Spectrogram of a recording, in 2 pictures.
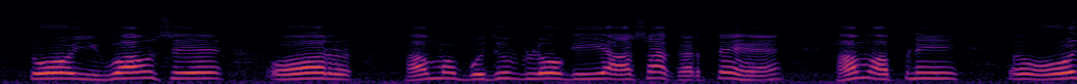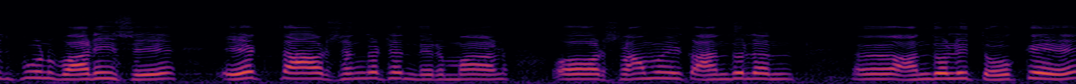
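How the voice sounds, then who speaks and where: Against a quiet background, a man's extremely high-pitched voice comes through monotone and flat, with a dry, close sound and no echo. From Rajasthan, Barmer desert region. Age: 60s. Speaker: activist. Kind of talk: interview. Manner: halting.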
